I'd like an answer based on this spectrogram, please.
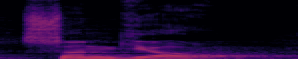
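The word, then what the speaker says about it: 선교: He says the word mission in Korean is pronounced sungyo.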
